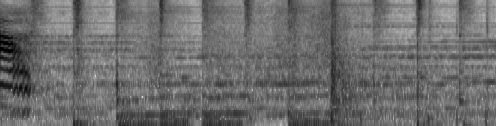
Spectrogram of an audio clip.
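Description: A cat meowing in a video game, several short tonal meows in quick succession, fairly close and clear, with faint game ambience beneath and no speech.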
